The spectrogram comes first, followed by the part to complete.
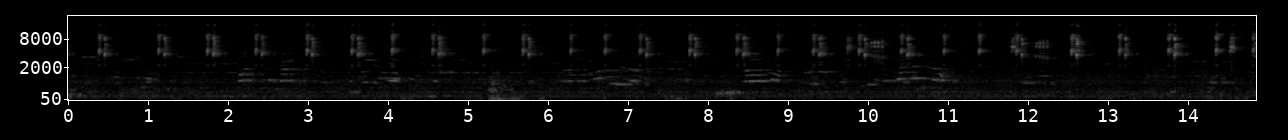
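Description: A chipmunk calls with a long run of bright, clipped chips at an even, rapid beat of about two per second. Soft twittering from birds sounds faintly underneath.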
